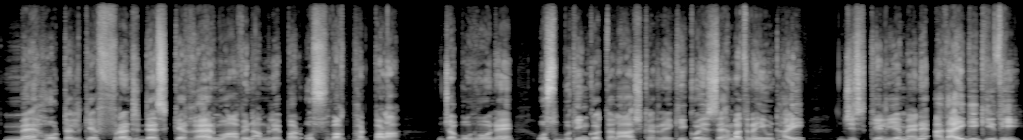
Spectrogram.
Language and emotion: Urdu, angry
